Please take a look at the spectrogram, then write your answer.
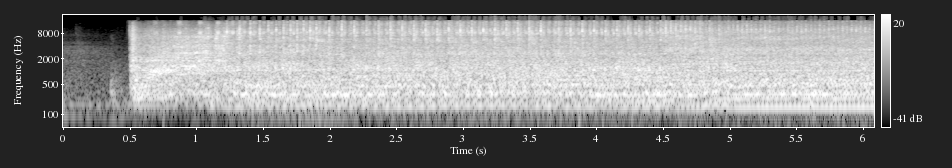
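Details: Older Ariens snow blower with 8 HP Tecumseh engine, cold start on repaired electric start with choke closed: silence, then it catches instantly and holds a smooth, even idle with steady pitch and no misfires; ran 10-15 minutes warm, no issues.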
